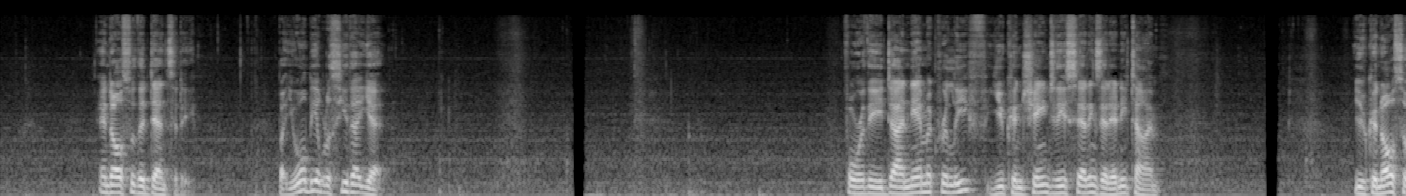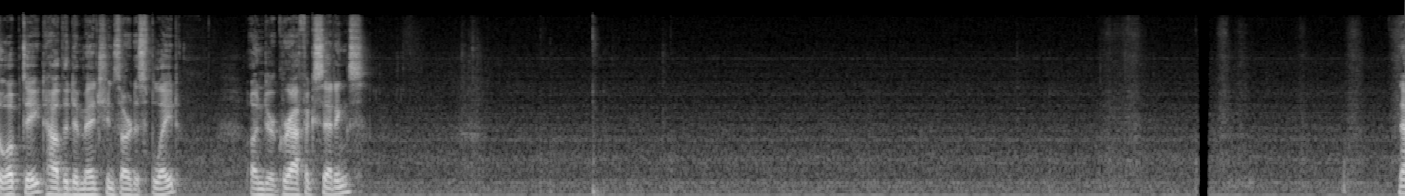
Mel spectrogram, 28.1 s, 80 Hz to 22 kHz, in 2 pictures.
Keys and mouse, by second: 2.1 click, 2.5 click, 4.0-20.0 drag, 20.7-24.5 drag.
